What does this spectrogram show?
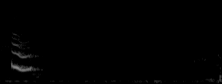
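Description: A baby monkey gives a brief, high, falling whimper, calling for its mother's comfort.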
